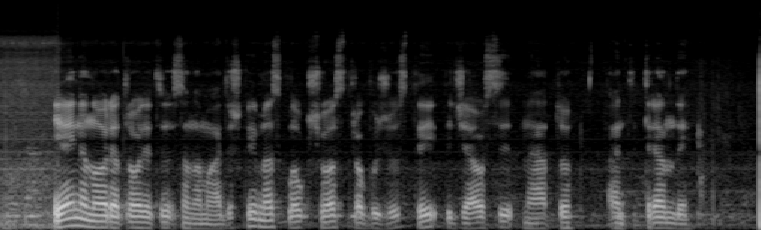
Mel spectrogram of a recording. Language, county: Lithuanian, Panevėžys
